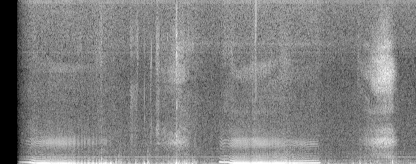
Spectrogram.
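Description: Two long, buzzing, droning breaths from a sleeping cat, about fifteen a minute: snoring.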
